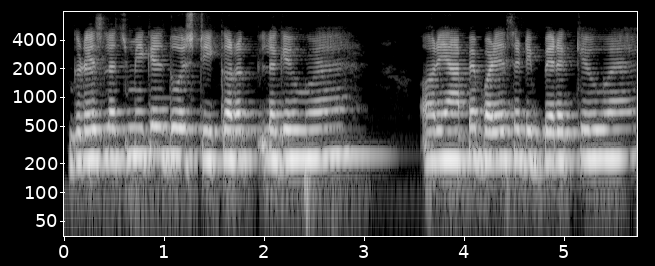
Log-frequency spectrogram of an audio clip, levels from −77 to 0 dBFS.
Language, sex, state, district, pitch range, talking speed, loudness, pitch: Hindi, female, Uttar Pradesh, Lalitpur, 225-235 Hz, 175 wpm, -13 LUFS, 230 Hz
